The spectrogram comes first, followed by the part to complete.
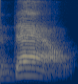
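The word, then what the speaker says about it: Tao: hindus and people call the dao t-a-o or we call god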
